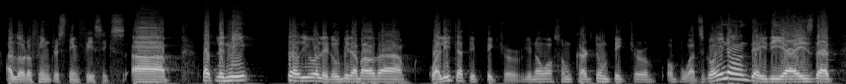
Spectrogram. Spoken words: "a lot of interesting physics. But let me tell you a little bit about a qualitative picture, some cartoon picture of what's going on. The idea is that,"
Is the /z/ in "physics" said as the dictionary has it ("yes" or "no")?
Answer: no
